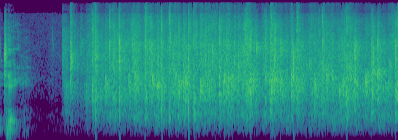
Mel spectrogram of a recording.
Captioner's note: audience applauding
